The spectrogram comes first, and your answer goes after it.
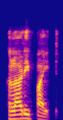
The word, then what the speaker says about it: Kalaripayattu: Yes, I think the pronunciation should be kalaripait. Kalaripait. Fight, a bit like you would say fight. So they don't really pronounce the second, the U at the end.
